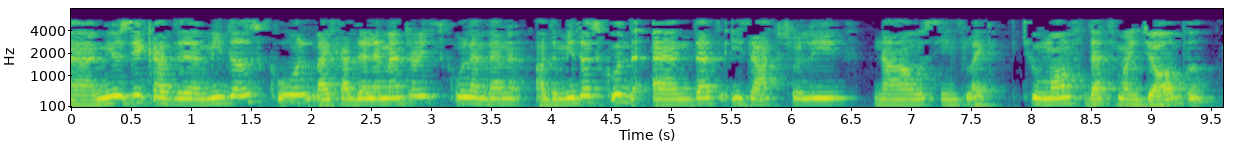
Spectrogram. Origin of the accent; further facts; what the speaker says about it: Bologna, Emilia-Romagna, Italy; English is a second language; also born or lived in Netherlands; In Bologna. I'm from Bologna.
